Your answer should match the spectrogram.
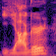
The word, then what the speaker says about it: Jaeger: popular Western name, and Jaeger is actually like the German word for hunter. And so like they would technically pronounce it more like Jager, but like it's you know, translation is pronounced differently.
